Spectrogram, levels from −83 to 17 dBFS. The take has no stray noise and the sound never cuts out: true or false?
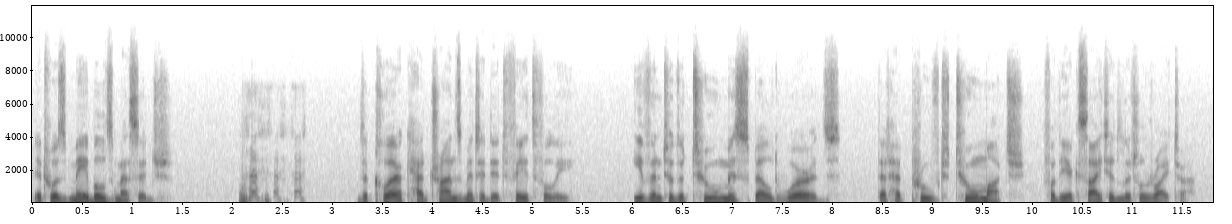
false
